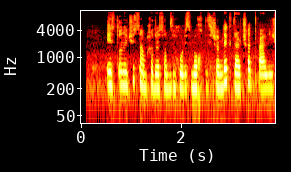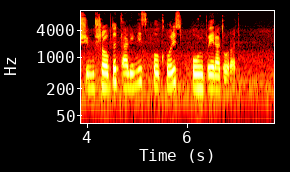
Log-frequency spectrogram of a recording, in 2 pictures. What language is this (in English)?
Georgian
